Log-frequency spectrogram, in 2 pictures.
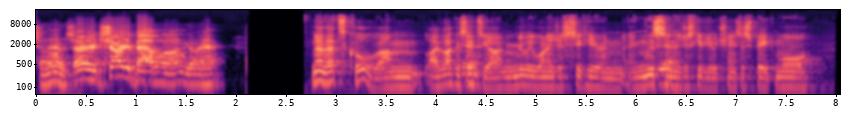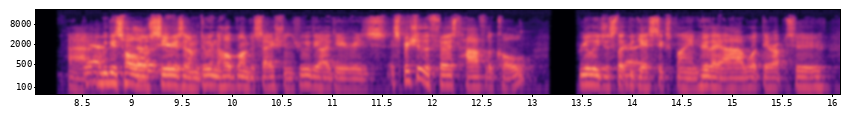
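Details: Adult man speaking; ordinary speech.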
